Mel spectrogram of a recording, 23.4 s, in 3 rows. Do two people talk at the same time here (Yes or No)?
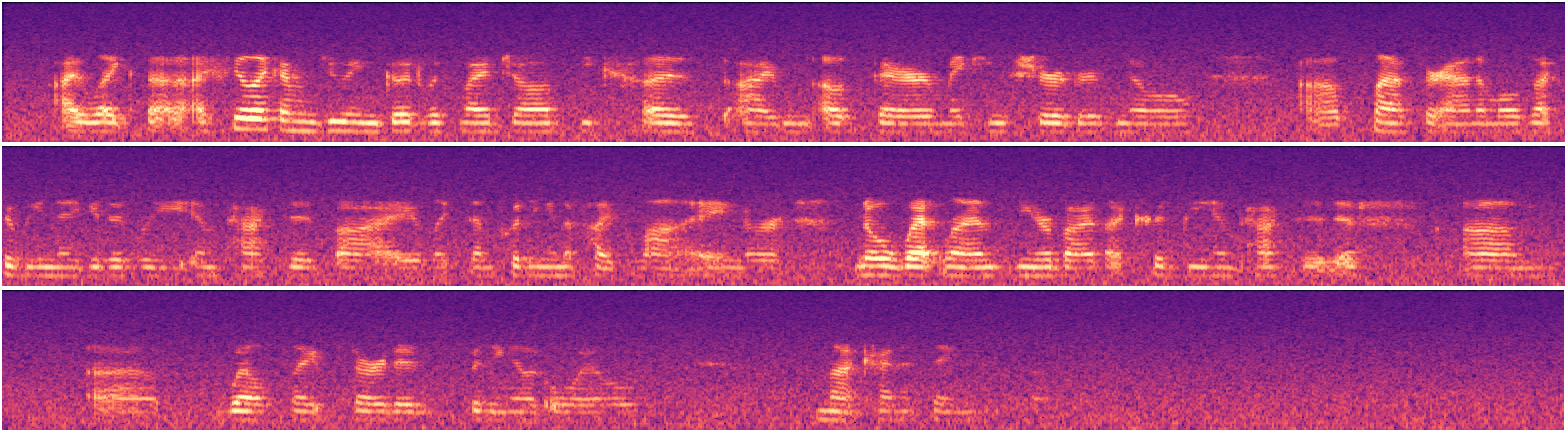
No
